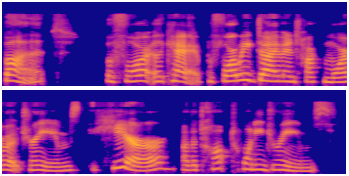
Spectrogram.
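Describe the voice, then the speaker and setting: 30s woman podcast host, rambly casual chat, bright voice, dry close mic. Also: a little high, a little slow, dry recording. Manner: rambling, lots of "like" fillers.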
